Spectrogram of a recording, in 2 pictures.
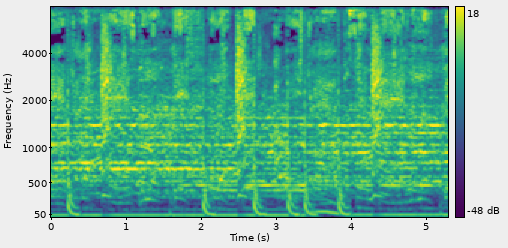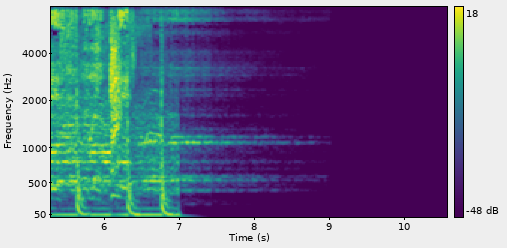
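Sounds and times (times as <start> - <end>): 
hip hop rap remix: 0.0 - 8.0.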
